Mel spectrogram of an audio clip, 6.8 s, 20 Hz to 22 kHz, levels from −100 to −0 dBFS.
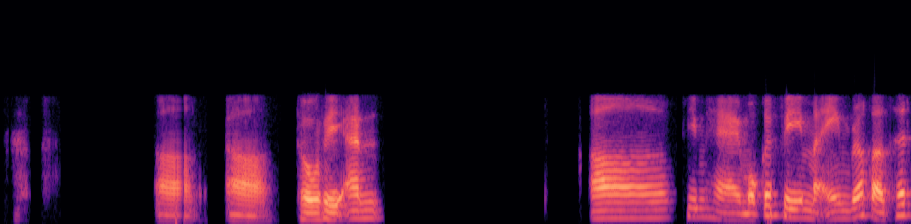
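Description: It's a speech clip carried over a G.711 telephone-band line, and the problem is packet loss with pitch repetition in two spots. From 1.32 to 1.38 s about 60 ms goes missing, which fits three 20 ms packets, and the receiver fills the hole by looping the last pitch period, so you hear a brief buzzy hold before it fades. At 5.76 to 5.78 s a single 20 ms gap gets the same treatment and comes across as a tiny held note.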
